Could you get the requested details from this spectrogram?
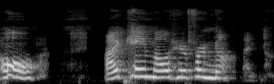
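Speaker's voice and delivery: play-acted fed-up, annoyed, pissed-off griping. Retelling what she said coming out of the vet: imitating someone pissed off. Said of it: "she's all pissed off".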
